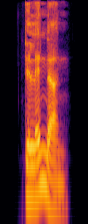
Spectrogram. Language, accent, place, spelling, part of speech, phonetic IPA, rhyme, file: German, Germany, Berlin, Geländern, noun, [ɡəˈlɛndɐn], -ɛndɐn, De-Geländern.ogg
- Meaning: dative plural of Geländer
